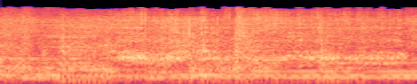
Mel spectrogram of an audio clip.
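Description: Live rock band playing, with amplified electric guitars holding sustained notes over drums.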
